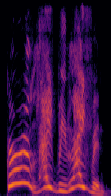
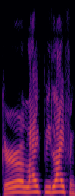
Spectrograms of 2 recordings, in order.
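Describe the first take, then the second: First: It sounds upbeat and positive. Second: It sounds weary and negative.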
